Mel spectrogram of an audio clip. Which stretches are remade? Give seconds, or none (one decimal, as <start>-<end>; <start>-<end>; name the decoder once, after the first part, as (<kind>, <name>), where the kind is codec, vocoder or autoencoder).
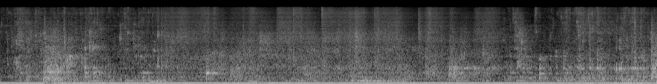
1.6-5.0 (autoencoder, DAC-VAE)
